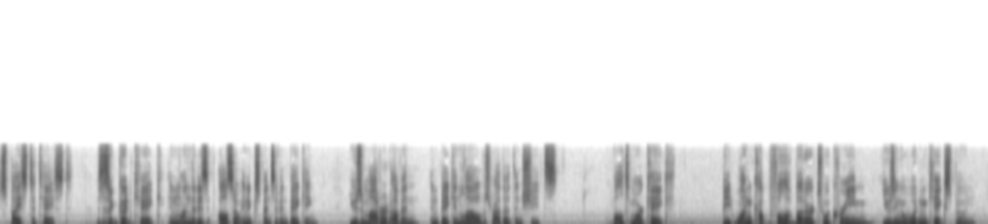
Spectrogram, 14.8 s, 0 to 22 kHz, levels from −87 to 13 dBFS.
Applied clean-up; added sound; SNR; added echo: none; none; none; none.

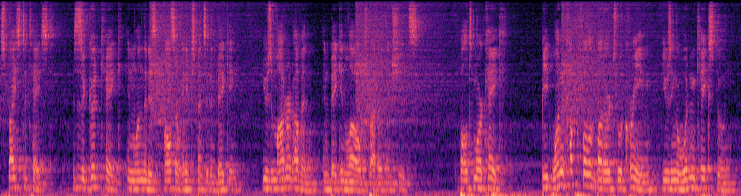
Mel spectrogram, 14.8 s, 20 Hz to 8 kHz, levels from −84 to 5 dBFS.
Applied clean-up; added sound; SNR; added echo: none; Hi-hat; 19 dB; reverberation time 1.3 s.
